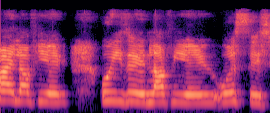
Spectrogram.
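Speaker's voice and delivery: light, jokey, offhand tone. A speaker quotes how he ends their phone calls, imitating a jokey 'love you'. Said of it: "like in a little bit of a jokey way".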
